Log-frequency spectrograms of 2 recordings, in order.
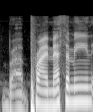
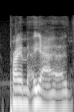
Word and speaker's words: Pyrimethamine: It entered exclusivity agreements with the suppliers of a critical input known as primethamine API. – Pyrimethamine.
